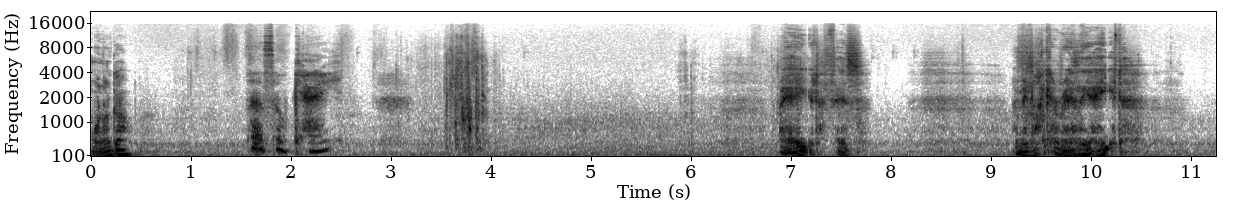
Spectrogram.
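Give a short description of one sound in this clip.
A man speaks quietly and hesitantly, close by.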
